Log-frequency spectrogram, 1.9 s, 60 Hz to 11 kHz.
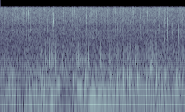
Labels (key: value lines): label: biophony
recorder: SoundTrap 300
